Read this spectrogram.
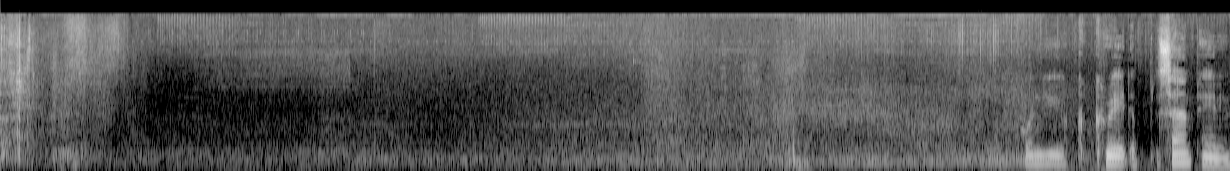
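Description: Fingers rub and sprinkle dry sand softly.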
